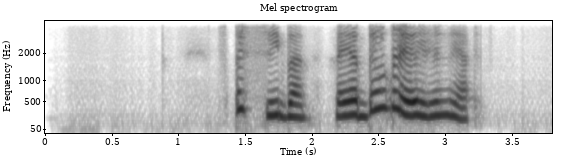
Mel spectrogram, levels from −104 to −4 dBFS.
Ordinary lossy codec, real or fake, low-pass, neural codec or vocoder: none; fake; 3.6 kHz; codec, 16 kHz, 0.5 kbps, FreqCodec, larger model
